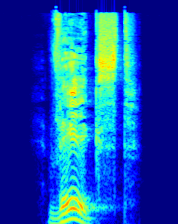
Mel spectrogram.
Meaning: second-person singular present of welken
- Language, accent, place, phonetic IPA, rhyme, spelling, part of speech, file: German, Germany, Berlin, [vɛlkst], -ɛlkst, welkst, verb, De-welkst.ogg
